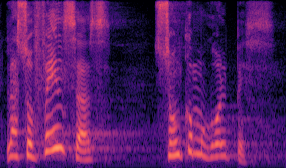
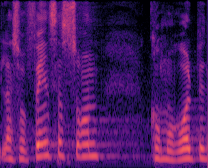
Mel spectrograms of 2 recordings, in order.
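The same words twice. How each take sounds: First: Las ofensas dichas despacio y marcadas; slow emphatic statement. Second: Said in the usual way. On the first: Shown as a demonstration. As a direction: golpes alargado con peso. (frase lenta y enfática)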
